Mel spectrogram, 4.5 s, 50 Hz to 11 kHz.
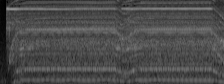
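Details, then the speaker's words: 3D Robotics quadcopter with APM 2.5 board on firmware 2.9.1 and 3DR 20 A ESCs, armed after calibration: motors jump straight to a steady high whine, dip once, then drop off with no gradual change; suspected board, software or configuration fault. "you see that I have no control on the throttle it is an on and off throttle issue when I move the photo stick it doesn't change anything on the speed of the motors"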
